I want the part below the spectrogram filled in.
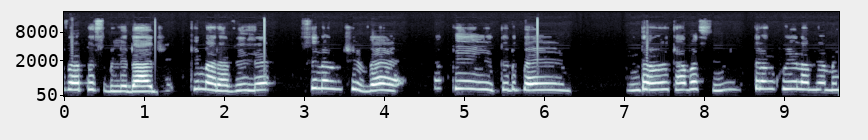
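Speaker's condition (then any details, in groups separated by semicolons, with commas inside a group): Cerebral palsy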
